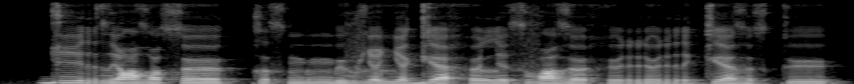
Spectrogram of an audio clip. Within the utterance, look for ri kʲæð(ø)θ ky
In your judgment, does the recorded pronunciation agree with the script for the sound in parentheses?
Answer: no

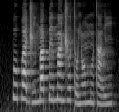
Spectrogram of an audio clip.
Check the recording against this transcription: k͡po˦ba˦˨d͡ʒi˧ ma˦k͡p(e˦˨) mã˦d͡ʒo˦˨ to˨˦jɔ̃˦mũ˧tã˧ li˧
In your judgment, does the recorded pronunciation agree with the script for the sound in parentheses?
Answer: no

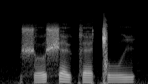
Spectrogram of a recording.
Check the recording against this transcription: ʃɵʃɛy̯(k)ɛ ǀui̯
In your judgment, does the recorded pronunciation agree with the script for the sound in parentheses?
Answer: yes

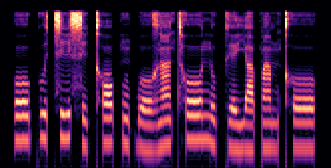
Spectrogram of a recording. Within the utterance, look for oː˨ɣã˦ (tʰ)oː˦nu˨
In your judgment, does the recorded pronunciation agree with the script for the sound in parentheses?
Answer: yes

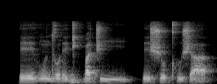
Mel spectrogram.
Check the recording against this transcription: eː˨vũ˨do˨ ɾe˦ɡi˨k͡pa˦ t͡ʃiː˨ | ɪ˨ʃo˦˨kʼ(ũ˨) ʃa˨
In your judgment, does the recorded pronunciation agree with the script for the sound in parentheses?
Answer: no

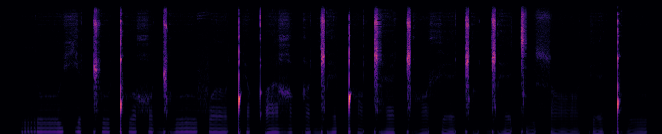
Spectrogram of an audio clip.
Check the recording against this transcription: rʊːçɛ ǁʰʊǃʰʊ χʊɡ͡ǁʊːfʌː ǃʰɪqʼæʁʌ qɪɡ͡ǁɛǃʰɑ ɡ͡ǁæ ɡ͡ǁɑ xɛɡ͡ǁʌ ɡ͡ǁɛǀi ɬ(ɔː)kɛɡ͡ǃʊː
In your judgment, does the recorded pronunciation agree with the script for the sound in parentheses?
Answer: no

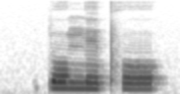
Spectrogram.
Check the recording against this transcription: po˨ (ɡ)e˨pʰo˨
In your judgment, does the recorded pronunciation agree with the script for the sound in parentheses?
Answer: no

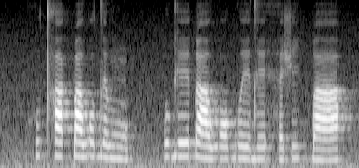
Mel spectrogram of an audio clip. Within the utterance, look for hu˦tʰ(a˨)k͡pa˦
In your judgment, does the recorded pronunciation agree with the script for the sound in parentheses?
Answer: no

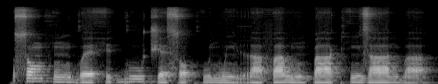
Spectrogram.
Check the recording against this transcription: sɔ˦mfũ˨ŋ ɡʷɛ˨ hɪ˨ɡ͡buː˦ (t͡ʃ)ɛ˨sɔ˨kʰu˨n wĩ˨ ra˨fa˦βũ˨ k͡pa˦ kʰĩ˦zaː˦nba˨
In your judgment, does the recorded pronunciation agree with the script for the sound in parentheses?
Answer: yes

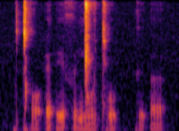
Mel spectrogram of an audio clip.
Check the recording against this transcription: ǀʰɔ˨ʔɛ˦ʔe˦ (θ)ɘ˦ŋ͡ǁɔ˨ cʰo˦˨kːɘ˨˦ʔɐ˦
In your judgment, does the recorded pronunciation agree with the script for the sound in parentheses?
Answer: yes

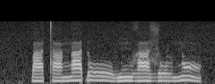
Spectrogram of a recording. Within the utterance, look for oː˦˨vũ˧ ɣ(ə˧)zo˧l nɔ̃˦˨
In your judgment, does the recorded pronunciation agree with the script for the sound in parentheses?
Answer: no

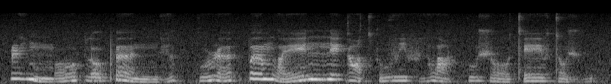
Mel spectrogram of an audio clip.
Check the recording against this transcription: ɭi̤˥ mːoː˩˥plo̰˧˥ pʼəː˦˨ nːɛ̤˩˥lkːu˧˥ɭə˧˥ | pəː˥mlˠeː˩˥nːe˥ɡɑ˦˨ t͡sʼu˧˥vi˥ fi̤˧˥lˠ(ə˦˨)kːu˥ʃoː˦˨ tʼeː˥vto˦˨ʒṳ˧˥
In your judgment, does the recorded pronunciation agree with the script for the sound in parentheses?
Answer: no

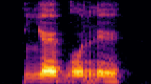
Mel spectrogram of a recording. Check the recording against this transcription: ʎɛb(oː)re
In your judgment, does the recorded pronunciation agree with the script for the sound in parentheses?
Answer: no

